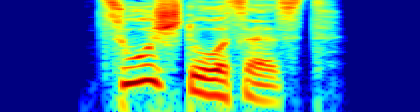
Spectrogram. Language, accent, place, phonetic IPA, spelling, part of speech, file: German, Germany, Berlin, [ˈt͡suːˌʃtoːsəst], zustoßest, verb, De-zustoßest.ogg
- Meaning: second-person singular dependent subjunctive I of zustoßen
